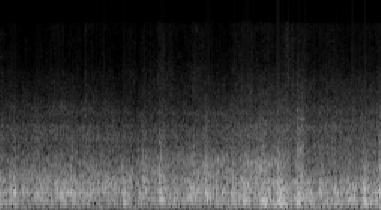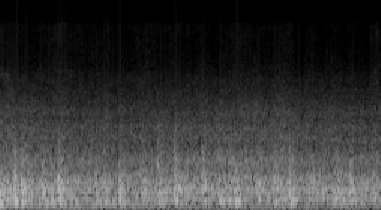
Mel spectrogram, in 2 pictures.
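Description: A train rattles steadily along a single-track line toward evening, a loud continuous rumble with repeated clacking over the rails, with no voices.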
